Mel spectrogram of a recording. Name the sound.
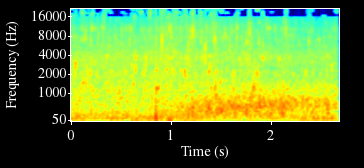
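rushing stream water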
